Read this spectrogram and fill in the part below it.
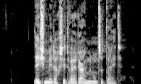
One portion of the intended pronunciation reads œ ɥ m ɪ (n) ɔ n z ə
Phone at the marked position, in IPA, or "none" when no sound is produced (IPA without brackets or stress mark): n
